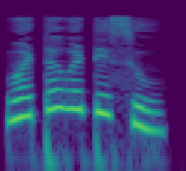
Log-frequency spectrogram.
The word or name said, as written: ವಟವಟಿಸು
